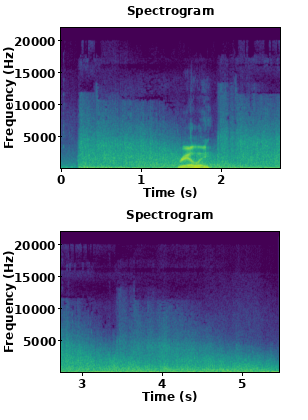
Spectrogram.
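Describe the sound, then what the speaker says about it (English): Naval gunfire from battleships in the Ultimate Admiral Dreadnoughts game, heard as a steady rumbling barrage of distant cannon booms that swells into a louder burst while someone briefly speaks over it. "Wait, you guys are already shooting?"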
